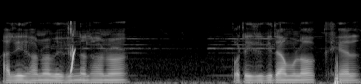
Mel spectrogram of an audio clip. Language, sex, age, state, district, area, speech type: Assamese, male, 18-30, Assam, Dhemaji, rural, spontaneous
